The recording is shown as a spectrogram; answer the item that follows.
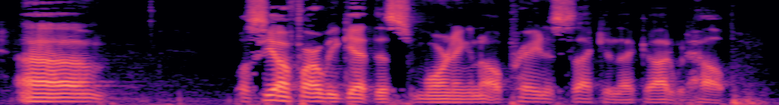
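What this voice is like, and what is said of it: Sick, strained voice. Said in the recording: “I haven't been feeling well lately... it sort of has just settled in my chest and my voice. And I'm probably going to cough. My voice is going to give out at some point”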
